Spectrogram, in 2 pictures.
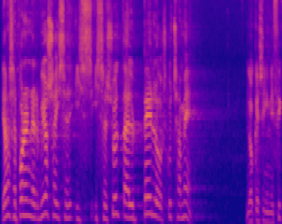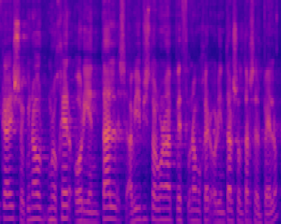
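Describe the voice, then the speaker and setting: A middle-aged man preaching with a Spain Spanish accent. His voice is very bright and sits fairly high for a man. He delivers the sermon in animated bursts, repeating words and building to emphatic peaks. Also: quick pace. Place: church sanctuary.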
